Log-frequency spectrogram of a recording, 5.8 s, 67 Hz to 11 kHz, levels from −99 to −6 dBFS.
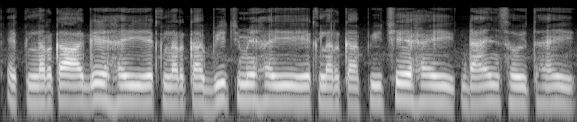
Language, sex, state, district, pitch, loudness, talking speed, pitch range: Bajjika, male, Bihar, Vaishali, 155 Hz, -20 LUFS, 165 wpm, 150-160 Hz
